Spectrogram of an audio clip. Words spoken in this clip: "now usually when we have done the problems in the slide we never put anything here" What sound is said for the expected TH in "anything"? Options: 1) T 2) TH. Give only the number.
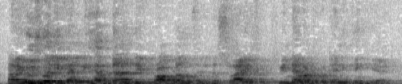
1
